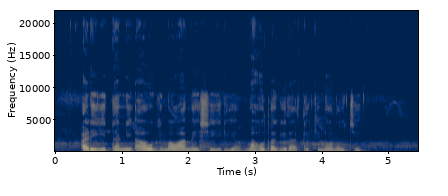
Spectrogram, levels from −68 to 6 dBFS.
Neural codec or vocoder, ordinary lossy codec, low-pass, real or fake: vocoder, 44.1 kHz, 128 mel bands every 256 samples, BigVGAN v2; none; none; fake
